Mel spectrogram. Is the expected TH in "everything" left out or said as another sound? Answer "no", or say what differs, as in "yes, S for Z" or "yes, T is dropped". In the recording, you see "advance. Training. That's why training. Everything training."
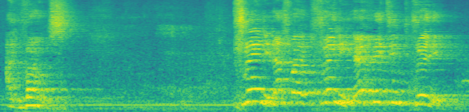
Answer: yes, T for TH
